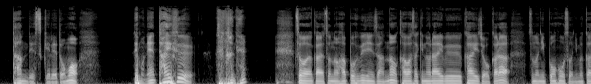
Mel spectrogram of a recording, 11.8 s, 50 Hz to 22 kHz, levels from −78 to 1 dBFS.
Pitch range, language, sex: 90-115 Hz, Japanese, male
